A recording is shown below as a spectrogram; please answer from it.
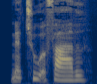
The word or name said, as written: natur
